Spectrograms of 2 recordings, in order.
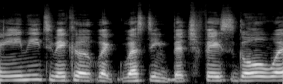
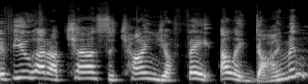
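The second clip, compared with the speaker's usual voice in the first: bad put-on Scottish accent, pitched up; 5 semitones higher than usual. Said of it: "Scotland accent!".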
